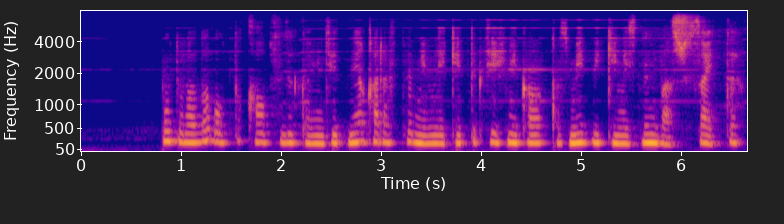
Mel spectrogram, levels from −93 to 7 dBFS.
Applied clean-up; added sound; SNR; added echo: neural mask model DeepFilterNet 3.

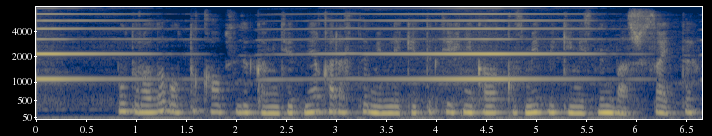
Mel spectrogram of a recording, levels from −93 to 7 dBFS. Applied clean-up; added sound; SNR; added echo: none; Bowed string instrument; -3 dB; none.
